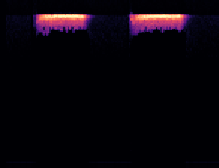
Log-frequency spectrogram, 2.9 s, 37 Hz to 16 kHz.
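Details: Katydid known in Korea as 우리여치, recorded 2020 for the National Institute of Biological Resources: a pair of high, hissing buzzes around 0.7 seconds each, evenly spaced with a one-second gap, in a quiet background.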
